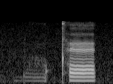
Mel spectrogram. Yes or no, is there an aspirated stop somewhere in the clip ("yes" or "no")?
yes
